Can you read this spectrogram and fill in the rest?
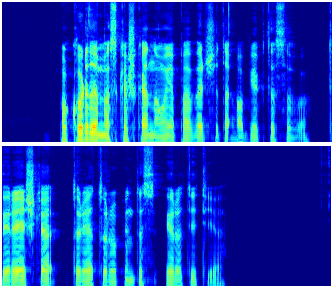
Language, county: Lithuanian, Vilnius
